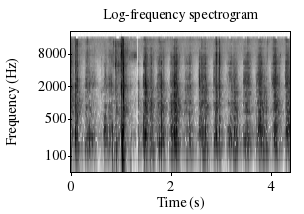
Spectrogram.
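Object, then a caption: Foil-coated paper scratch-off map. A pink scraper rubs and scratches the foil coating off a flat, foil-coated paper scratch-off map, leaving foil shavings piling up. Steady, rhythmic rasping strokes follow one another, each a short, bright, gritty scrape, with one sharper, louder scrape near the one-second mark.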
